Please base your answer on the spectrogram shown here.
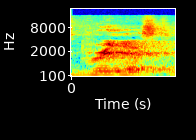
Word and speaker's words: Briest: But it's pronounced the same. All right, sorry. What am I doing? Last name? It's Briest.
